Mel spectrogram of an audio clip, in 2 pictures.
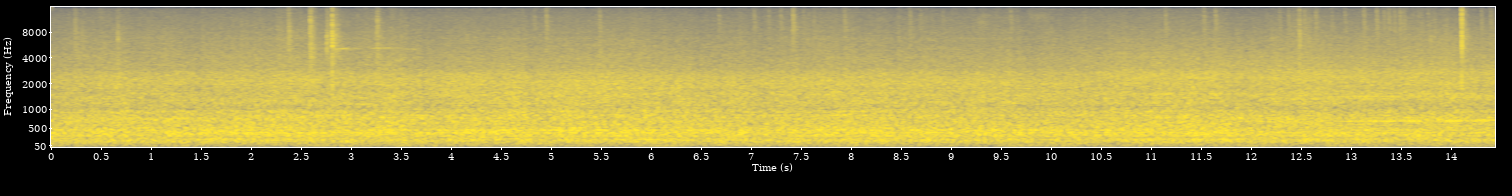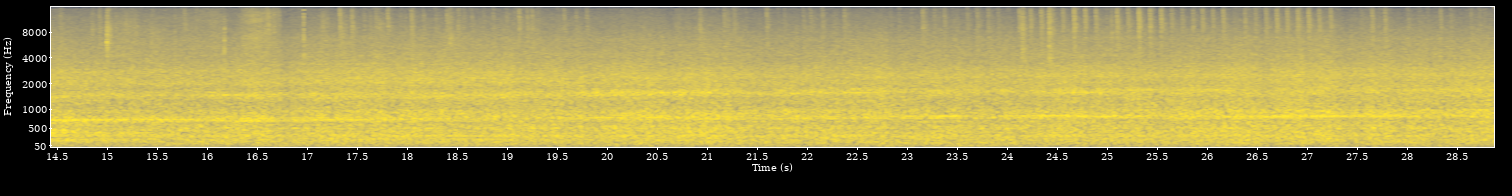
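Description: X10 electric commuter train running at speed, heard from inside the passenger car: a steady rumble of wheels on rail. From about halfway a faint whine rises slowly.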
